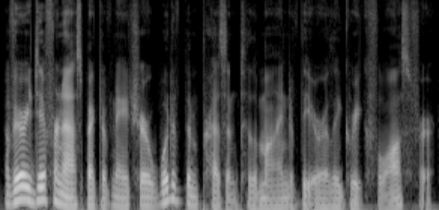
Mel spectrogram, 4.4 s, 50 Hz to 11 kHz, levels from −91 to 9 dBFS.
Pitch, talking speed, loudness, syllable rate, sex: 95 Hz, 245 wpm, -22 LUFS, 6.8 syllables/s, male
